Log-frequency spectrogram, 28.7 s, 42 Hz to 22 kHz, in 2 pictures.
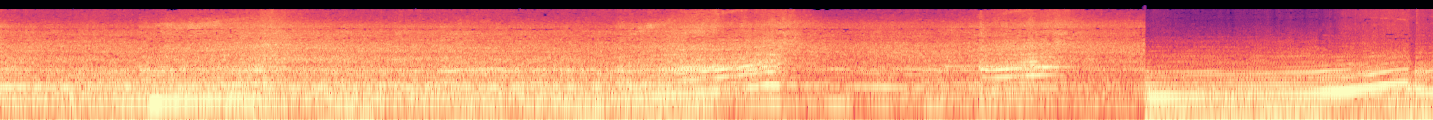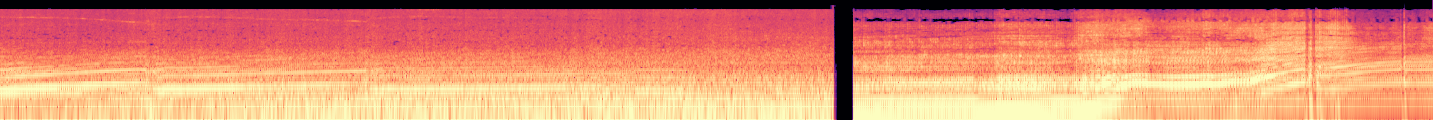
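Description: Audi RS3's turbocharged five-cylinder engine in three clips. It is first held at high revs on a dyno with two sharp revs. Next it accelerates through the gears, the pitch climbing and dropping back at each shift. After a brief cut it revs loudly, the pitch dipping and climbing.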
